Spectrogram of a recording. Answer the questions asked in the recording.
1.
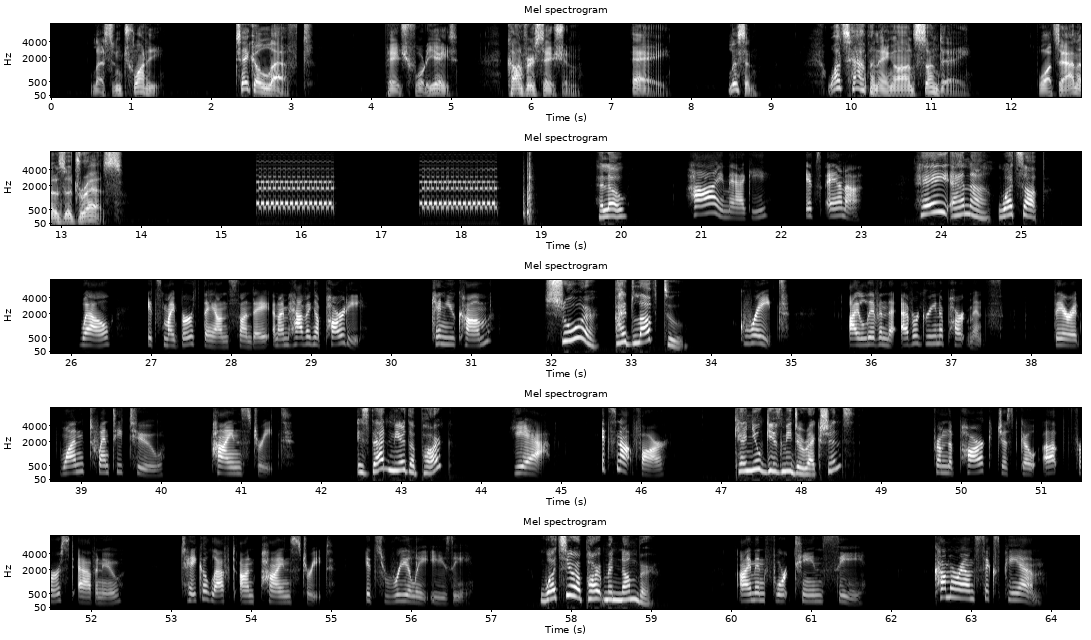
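Anna's birthday party
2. 122 Pine Street, Evergreen Apartments, 14C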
